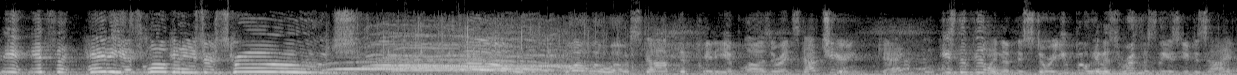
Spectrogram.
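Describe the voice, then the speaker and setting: A sarcastic masked mercenary cracks jokes to a live audience. His voice is high and bounces all over the place. He is heard from a distance on an echoey outdoor stage with music playing behind. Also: normal speed, over a noisy crowd, heavy background noise. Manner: sarcastic, animated, fourth-wall jokes. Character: wisecracking masked male mercenary storyteller. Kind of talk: live theme-park comedy show. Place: outdoor theme-park stage. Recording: roomy outdoor stage sound from far off, music.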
